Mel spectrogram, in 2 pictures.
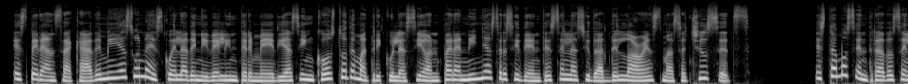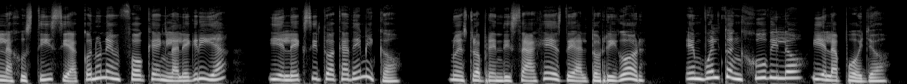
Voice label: spanish latin american corporate videos; espagnole neutre - latine

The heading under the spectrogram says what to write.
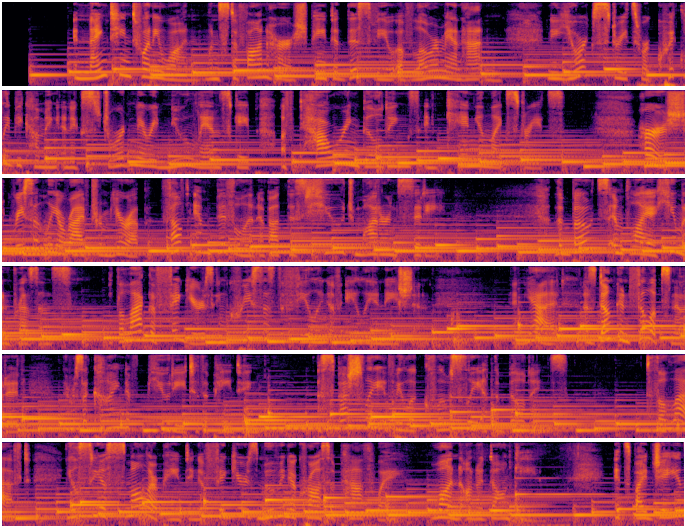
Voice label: english american audio guides

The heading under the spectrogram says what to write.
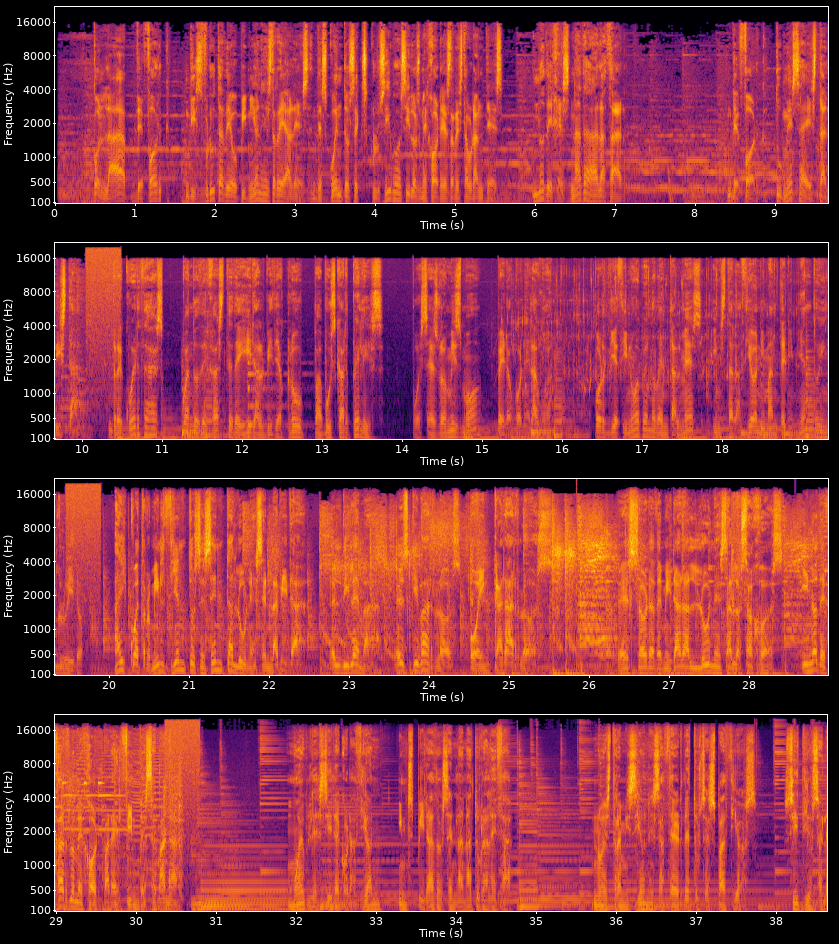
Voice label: spanish commercial; talento profissional de locução em espanhol da Espanha e catalão

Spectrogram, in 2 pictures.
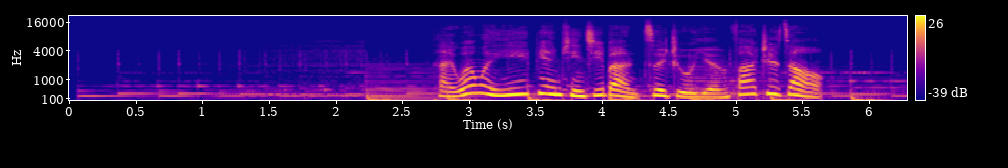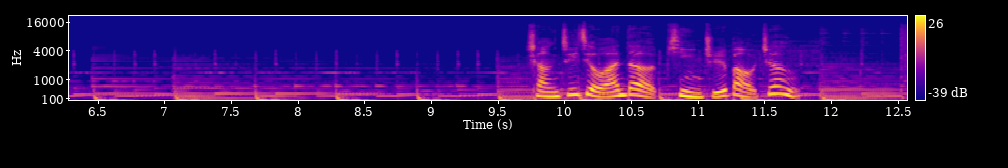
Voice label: Chinese Mandarin promos; voice actor

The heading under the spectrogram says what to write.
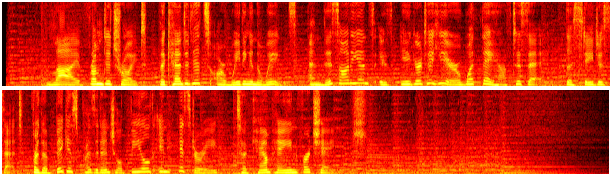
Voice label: english american promos

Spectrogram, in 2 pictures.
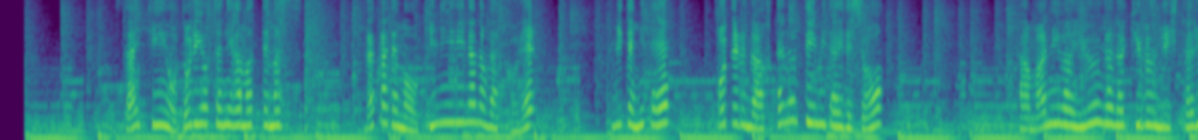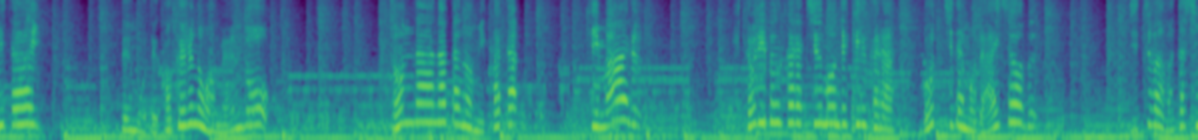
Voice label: Japanese promos

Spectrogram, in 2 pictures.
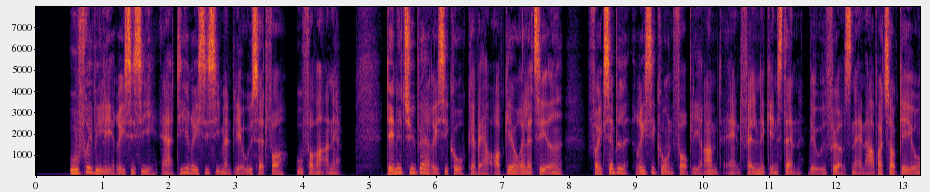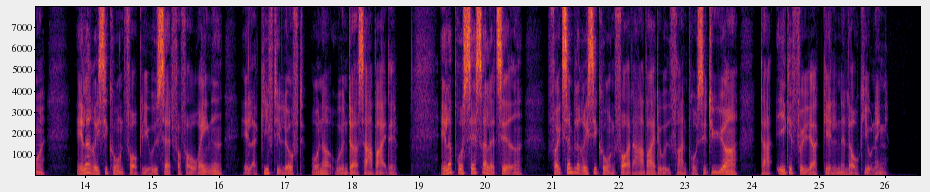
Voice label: Danish e-learning

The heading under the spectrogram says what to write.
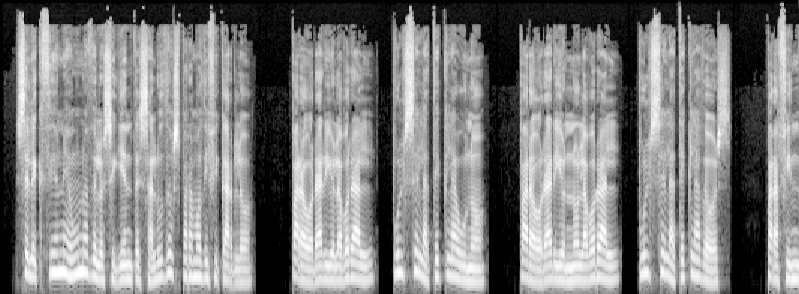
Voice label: spanish ivr

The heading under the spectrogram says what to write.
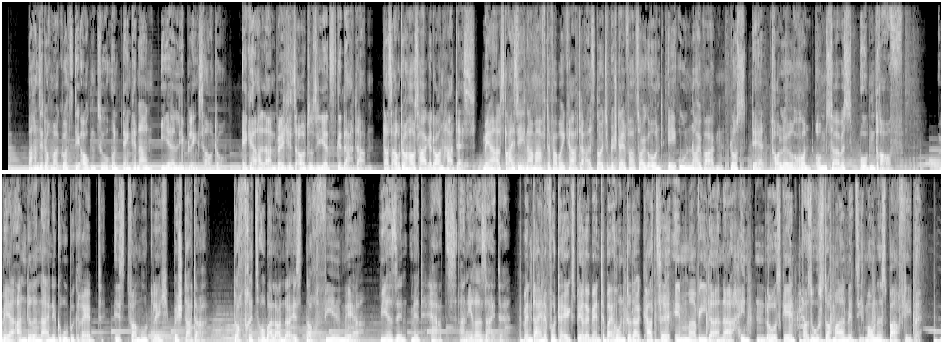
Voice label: german commercial; Allemand; Allemagne

